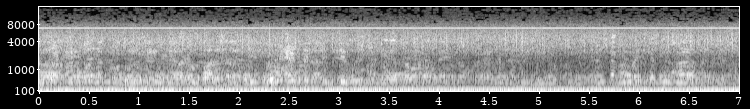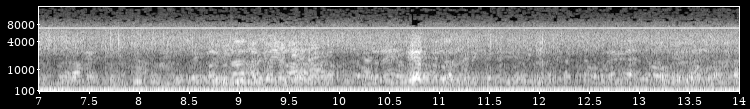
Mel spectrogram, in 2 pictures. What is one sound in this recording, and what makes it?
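A crowd of men chatters together.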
